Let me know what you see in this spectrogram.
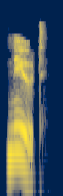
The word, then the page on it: newt(s): British English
